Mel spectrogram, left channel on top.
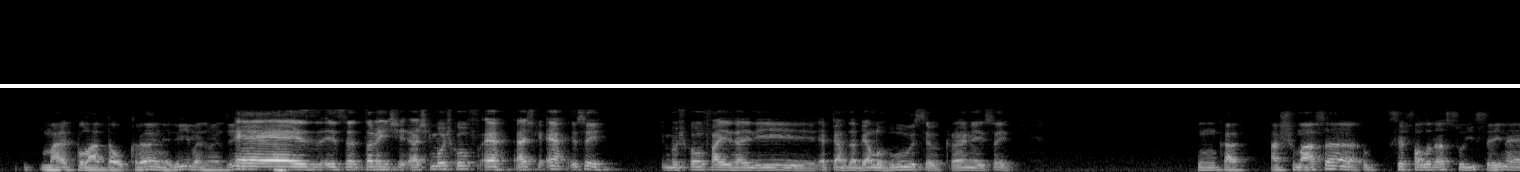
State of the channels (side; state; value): left; silent; digital silence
